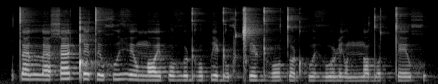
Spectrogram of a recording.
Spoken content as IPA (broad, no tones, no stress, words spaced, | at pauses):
t̪ælːæxæ ǃet̪exʷi ɦeo̯ŋɒe̯ poɦuɖʱopi ɖoxʷǀiɭɖʱo t̪oɖkʷeɦu ɳio̯nːɒd̪otːexʷ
